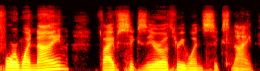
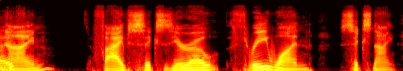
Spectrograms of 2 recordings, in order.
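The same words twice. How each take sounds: First: The number is said quickly. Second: The number is said slowly.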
